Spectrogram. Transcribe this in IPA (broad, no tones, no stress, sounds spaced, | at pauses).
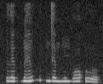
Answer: l ɛ p ɓ ɛ̃ v ɡ͡b ʊ p n d ɛ m b ũ b ɔ ʔ ʊ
